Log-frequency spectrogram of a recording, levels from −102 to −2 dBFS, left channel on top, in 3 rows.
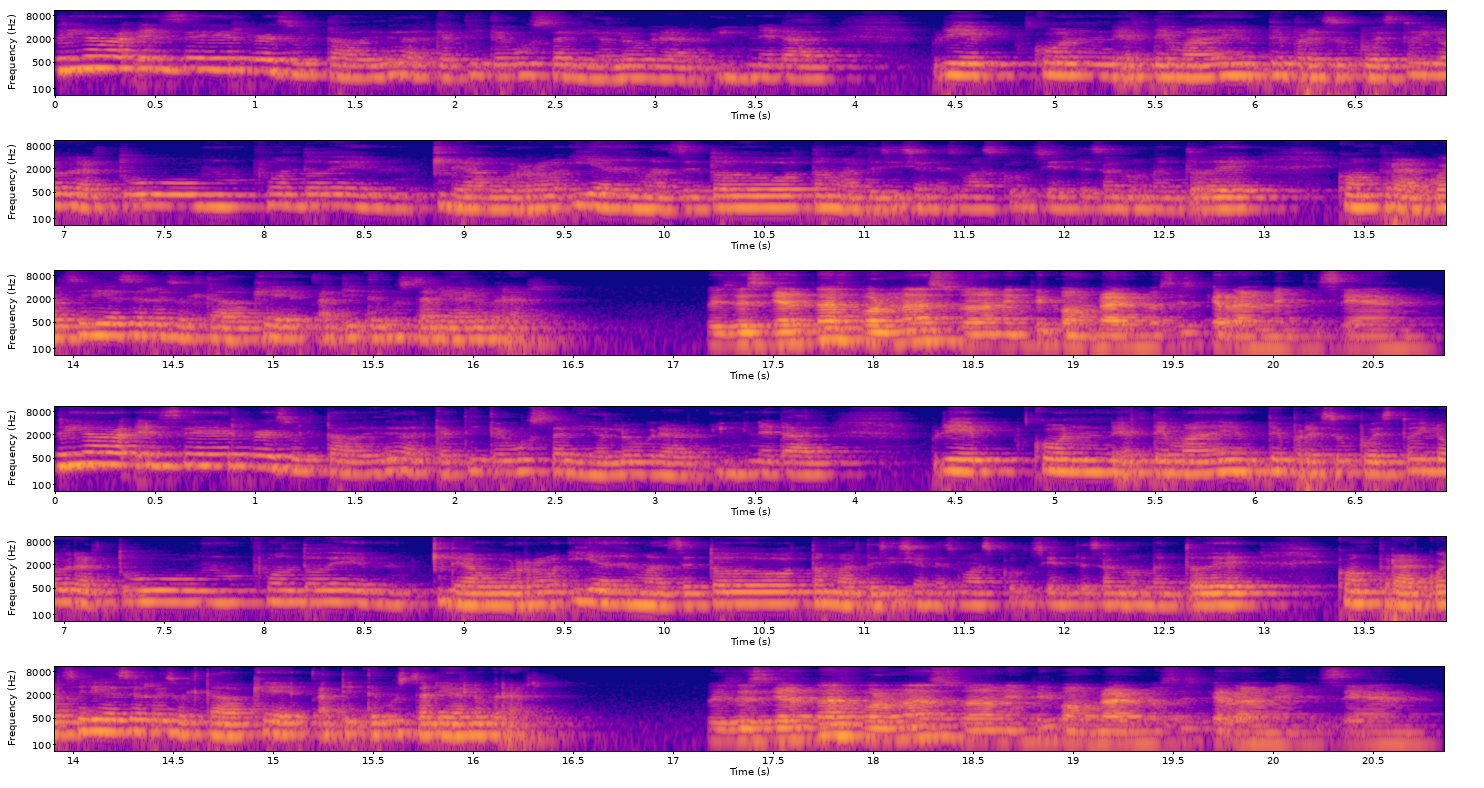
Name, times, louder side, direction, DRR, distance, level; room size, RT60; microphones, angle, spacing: voice 1, 0.0-4.6 4.9-16.3, right 1 dB, 70° right, 2 dB, 0.7 m, -34 dB
voice 2, 17.2-20.7, left 3 dB, 45° left, 1 dB, 0.8 m, -31 dB
4.0 x 2.9 x 2.9 m, 0.72 s
head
